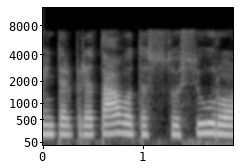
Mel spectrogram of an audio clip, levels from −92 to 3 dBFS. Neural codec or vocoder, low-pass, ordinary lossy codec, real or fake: none; 7.2 kHz; AAC, 64 kbps; real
